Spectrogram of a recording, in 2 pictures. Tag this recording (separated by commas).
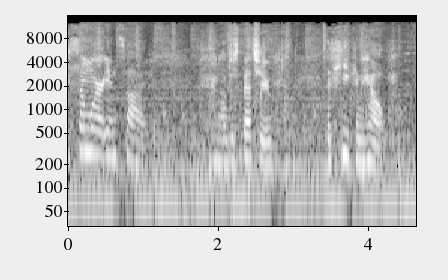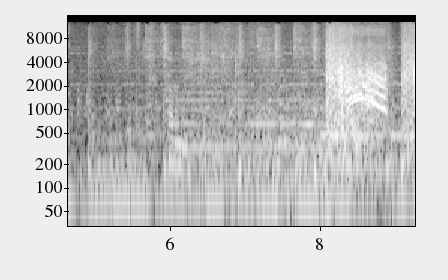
outside, urban or man-made, Music, Speech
